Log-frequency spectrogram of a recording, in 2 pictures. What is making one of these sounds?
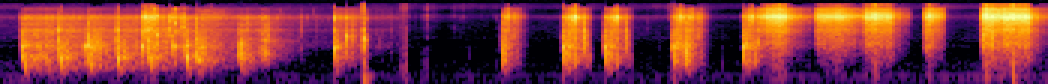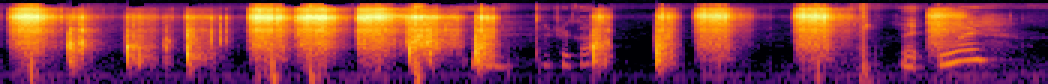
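A pickaxe chips at stone in quick repeated strokes.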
